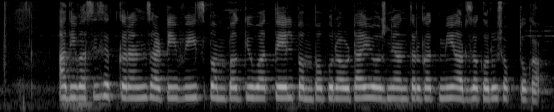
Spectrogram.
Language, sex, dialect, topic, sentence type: Marathi, female, Standard Marathi, agriculture, question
